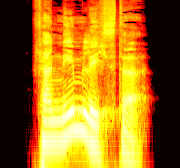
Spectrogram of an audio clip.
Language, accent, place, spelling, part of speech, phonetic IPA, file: German, Germany, Berlin, vernehmlichste, adjective, [fɛɐ̯ˈneːmlɪçstə], De-vernehmlichste.ogg
- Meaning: inflection of vernehmlich: 1. strong/mixed nominative/accusative feminine singular superlative degree 2. strong nominative/accusative plural superlative degree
